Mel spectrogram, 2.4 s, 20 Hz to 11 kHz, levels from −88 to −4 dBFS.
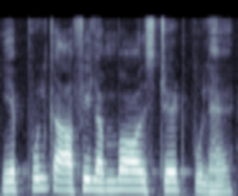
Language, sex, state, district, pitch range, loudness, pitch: Hindi, male, Jharkhand, Ranchi, 140-155 Hz, -14 LUFS, 150 Hz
